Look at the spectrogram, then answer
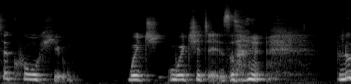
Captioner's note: chuckles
